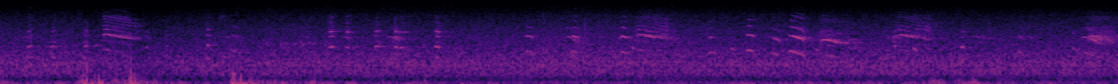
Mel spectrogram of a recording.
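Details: Several Blue Jays from a backyard clan mob a Red-shouldered Hawk resting in a pine tree, diving at it; harsh calls repeat in quick bursts alongside sharp sweeping notes, with low thumps and a constant background hum.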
